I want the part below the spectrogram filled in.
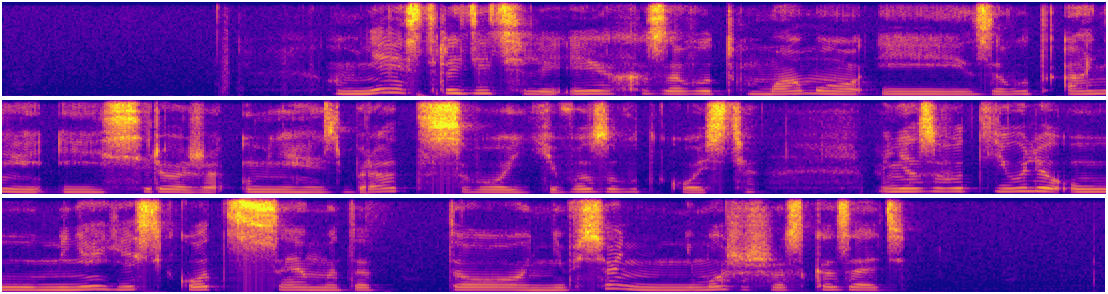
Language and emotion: Russian, neutral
